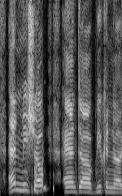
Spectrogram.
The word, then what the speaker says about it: Michaud: not it is an misho and that's a-n-n-e-m-i-c-h-a-u-d the D is silent folks and misho and uh you can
